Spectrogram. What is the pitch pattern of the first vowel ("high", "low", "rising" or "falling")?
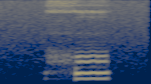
high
